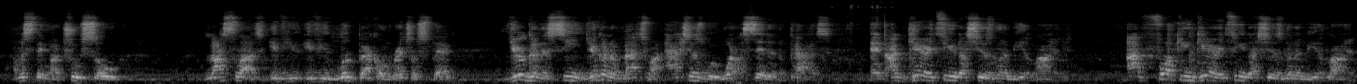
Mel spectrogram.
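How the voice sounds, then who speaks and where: Loud, passionate man's voice, high-pitched, with very wide pitch swings and a fairly quick pace, plus audible room echo and noticeable background noise. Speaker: reality show contestant. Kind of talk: heated argument. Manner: halting, repetitive.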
